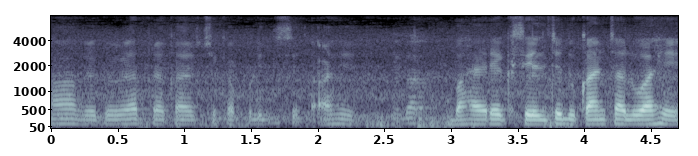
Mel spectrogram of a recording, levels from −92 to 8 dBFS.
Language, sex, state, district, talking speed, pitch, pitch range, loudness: Marathi, male, Maharashtra, Pune, 165 wpm, 120 Hz, 115-125 Hz, -21 LUFS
